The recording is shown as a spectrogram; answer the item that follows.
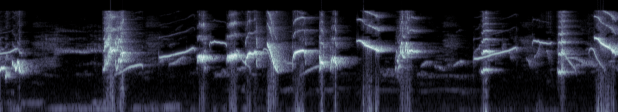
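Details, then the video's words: Oriental magpie-robin singing in the loud, persistent gacor ngeplong style, used to provoke a rival into replying: a rich run of bright whistled notes, rising slurs and sharp chirps, with short pauses between phrases. "MEMANCING KACER LAWAN AGAR LEKAS BUNYI NYAUT & GACOR! SUARA BURUNG KACER GACOR NGEPLONG !"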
